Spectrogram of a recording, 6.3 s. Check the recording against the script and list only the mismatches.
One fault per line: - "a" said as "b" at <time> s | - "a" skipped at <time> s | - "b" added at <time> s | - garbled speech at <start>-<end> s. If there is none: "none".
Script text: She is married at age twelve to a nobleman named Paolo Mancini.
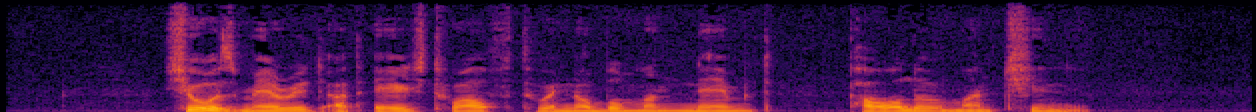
- "is" said as "was" at 1.0 s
